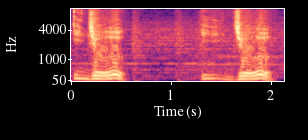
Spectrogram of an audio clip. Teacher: Então esse J, esse som, essa africada, né, alvéolo palatal, vozeada, ela é representada com a letra J.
